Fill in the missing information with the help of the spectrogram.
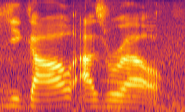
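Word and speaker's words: Yigal Azrouël: so here's the deal this is how you pronounce this name right here it's yigal azrael took me a long time to figure it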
